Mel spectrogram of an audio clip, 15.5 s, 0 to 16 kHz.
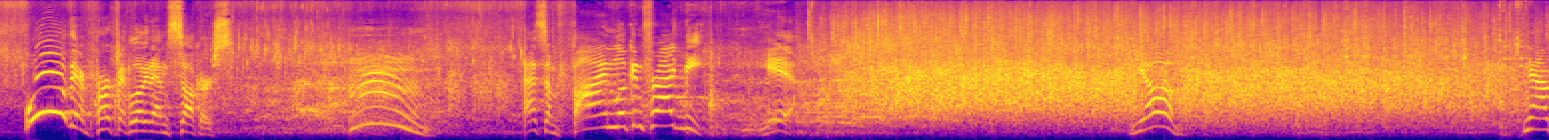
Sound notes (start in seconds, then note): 8.0 audience clapping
